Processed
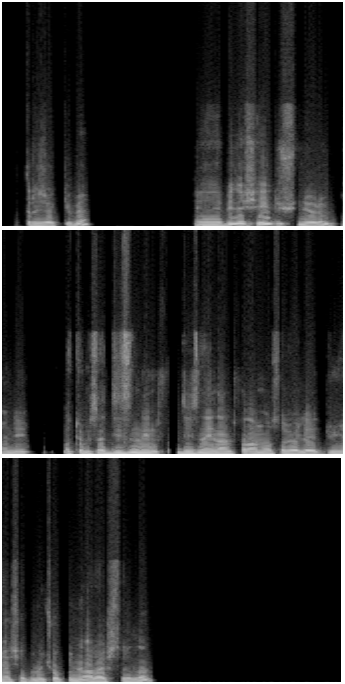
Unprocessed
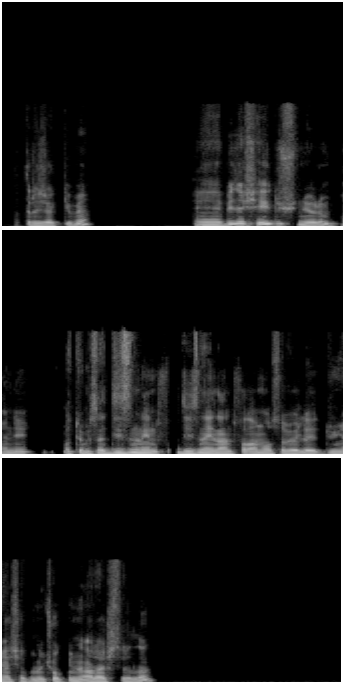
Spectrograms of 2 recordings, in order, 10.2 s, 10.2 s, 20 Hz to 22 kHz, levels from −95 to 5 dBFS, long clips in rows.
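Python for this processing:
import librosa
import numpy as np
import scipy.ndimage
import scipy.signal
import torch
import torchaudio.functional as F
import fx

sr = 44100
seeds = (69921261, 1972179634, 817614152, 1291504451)

y = fx.leveller(x, sr, passes=2)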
